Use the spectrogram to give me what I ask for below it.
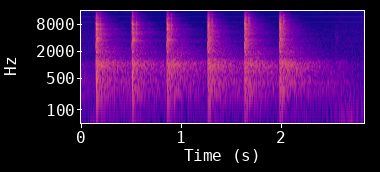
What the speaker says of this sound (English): cut through the end of the molding there, chisel it off.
